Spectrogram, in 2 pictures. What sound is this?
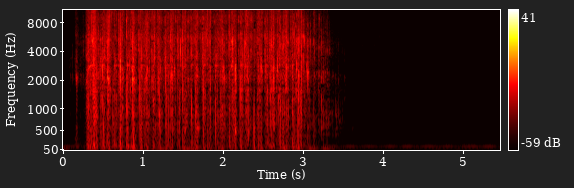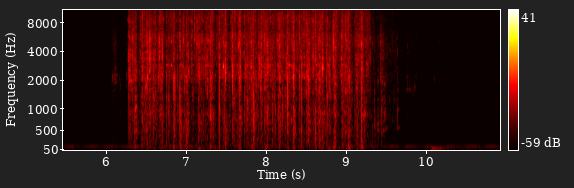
Shaking Martini Shaker Multiple FF302
Shaking martini shaker loud, fast, ice hitting metal surface loud
metal, shaker, martini, Shaking, ice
